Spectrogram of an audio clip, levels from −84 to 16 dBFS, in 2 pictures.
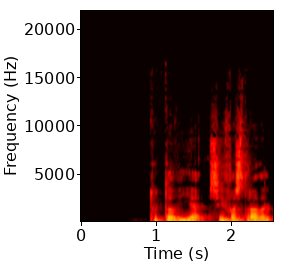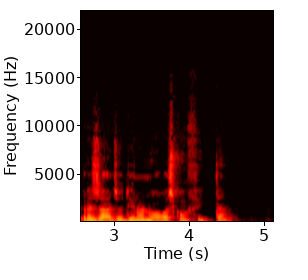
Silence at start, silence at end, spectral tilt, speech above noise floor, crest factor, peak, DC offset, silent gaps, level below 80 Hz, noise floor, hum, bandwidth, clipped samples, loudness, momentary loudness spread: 0.95 s; 0.55 s; -6 dB/octave; 45 dB; 18 dB; -14 dBFS; under 0.1%; none; -70 dBFS; -75 dBFS; none; 12.5 kHz; under 0.1%; -30 LUFS; 14 LU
